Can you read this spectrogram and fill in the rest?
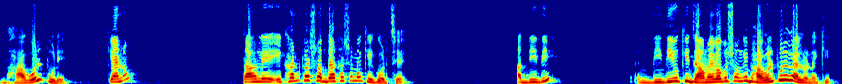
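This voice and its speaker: Woman voicing an agitated, high-pitched, demanding man. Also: big pitch swings, takes it slowly, long pauses, mellow, full character voice. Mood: bewildered, demanding. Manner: insistent, exclaiming, firing questions. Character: agitated, bossy brother-in-law, bewildered man demanding answers. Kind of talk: audiobook character dialogue.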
